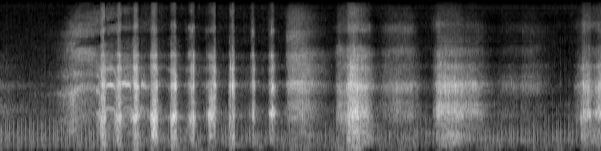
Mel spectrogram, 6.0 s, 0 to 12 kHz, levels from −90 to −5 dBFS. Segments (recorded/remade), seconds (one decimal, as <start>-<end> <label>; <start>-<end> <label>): 0.0-1.2 recorded; 1.2-6.0 remade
